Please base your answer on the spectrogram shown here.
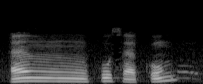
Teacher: نرقق الغنة في الإخفاء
